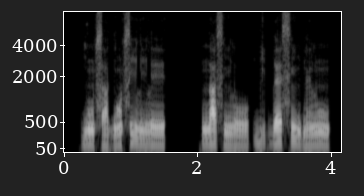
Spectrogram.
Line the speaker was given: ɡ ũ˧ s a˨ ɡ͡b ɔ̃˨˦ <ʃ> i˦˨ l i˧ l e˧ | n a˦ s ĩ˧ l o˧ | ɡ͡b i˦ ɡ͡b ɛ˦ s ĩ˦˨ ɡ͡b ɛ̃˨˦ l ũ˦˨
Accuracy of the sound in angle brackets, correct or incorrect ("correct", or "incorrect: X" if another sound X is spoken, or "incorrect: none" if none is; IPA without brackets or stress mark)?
incorrect: s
